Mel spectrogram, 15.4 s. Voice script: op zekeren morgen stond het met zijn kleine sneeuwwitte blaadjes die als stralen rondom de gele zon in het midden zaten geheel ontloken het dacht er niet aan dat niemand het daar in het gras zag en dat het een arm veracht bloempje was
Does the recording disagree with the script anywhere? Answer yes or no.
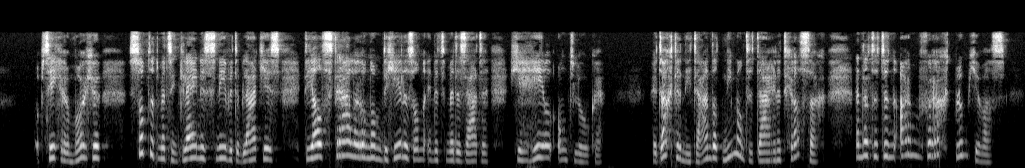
no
